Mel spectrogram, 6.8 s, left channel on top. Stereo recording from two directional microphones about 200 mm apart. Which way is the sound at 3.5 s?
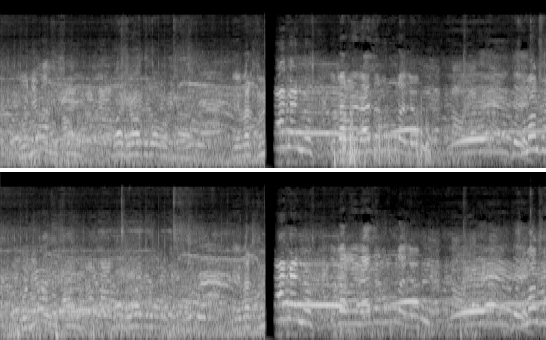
40° left (ahead or behind).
